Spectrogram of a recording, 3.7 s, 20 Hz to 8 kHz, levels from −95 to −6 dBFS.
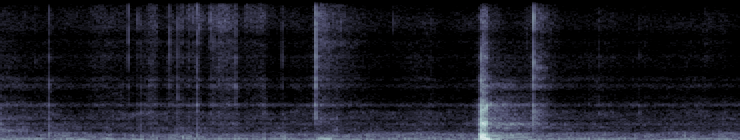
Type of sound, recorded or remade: remade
